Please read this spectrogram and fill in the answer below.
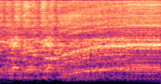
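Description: Afro house DJ mix in which a sweep climbs in pitch for about a second and then holds high over the track.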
